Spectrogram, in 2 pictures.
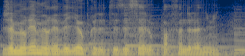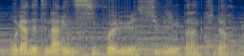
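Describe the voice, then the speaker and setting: A man's voice: mid-range voice, steady tone, fast talker, over music, lightly acted. A man playing a crooning lovesick suitor. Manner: crooning, over-the-top romantic.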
